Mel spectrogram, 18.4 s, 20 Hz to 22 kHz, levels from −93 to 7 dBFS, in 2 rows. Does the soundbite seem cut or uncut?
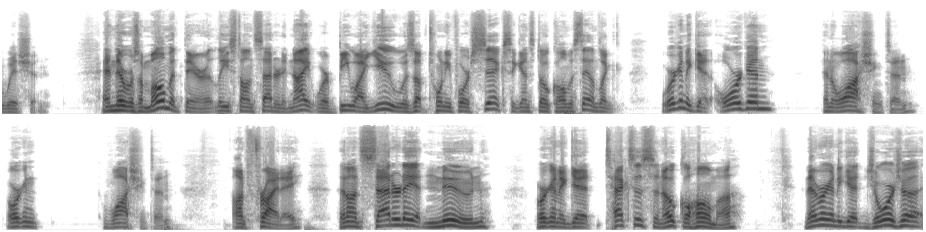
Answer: uncut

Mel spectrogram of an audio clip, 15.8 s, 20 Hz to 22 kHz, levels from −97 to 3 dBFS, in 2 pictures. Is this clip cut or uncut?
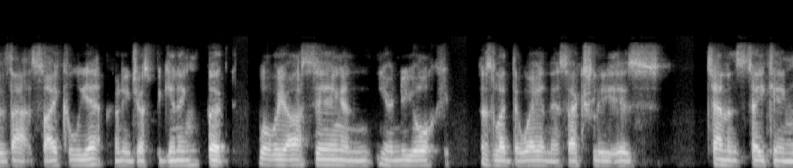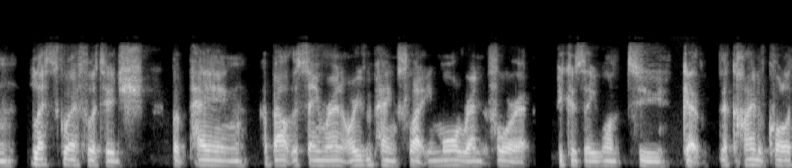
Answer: cut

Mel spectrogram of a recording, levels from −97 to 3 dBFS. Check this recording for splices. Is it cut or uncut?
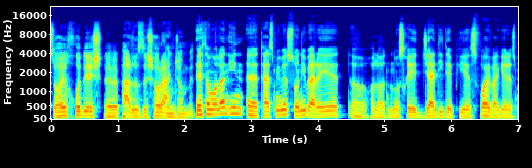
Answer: uncut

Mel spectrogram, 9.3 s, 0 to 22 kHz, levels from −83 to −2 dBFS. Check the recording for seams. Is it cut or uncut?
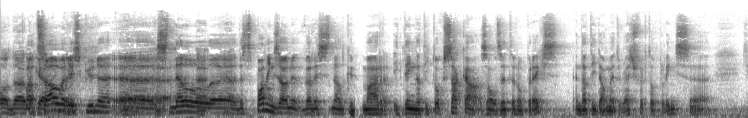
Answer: cut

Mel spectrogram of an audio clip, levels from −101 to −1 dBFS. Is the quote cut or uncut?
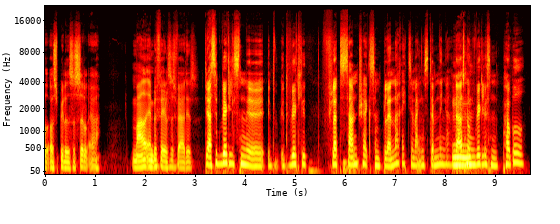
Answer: uncut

